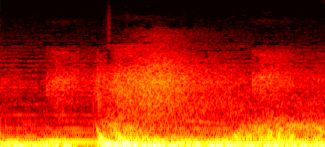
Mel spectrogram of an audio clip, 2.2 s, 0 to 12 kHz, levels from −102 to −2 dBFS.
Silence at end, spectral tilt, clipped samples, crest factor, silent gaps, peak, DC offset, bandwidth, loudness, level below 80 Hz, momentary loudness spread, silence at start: 0 s; -9.5 dB/octave; under 0.1%; 12 dB; none; -6 dBFS; under 0.1%; 3.9 kHz; -24 LUFS; -20 dBFS; 10 LU; 0 s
